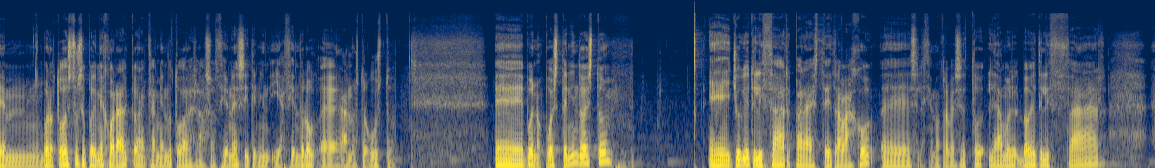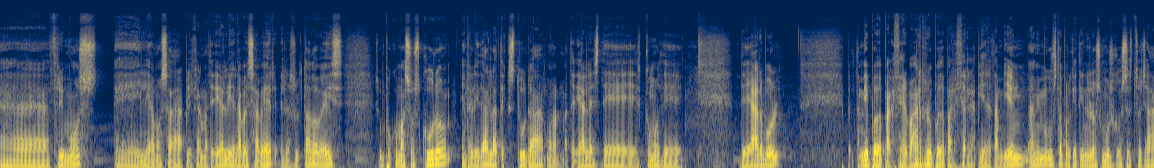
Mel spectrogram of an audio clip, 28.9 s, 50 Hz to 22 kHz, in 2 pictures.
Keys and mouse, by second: 7.0 shift+z, 14.2 shift+z, 25.6 middle click.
